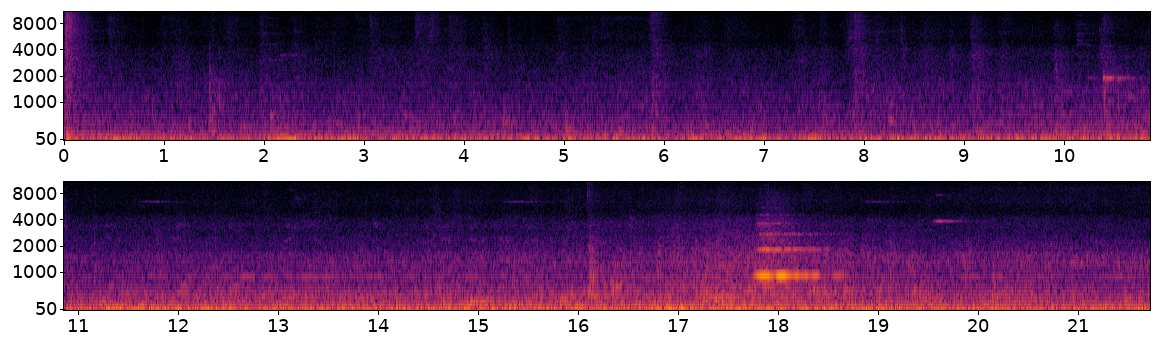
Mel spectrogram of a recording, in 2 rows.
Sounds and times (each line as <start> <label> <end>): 0.0 refrigerator 0.8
